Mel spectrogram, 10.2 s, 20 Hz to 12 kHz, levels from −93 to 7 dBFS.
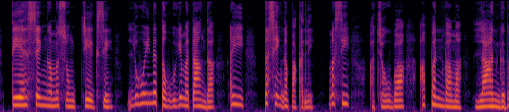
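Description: No technical faults can be heard in the recording.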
